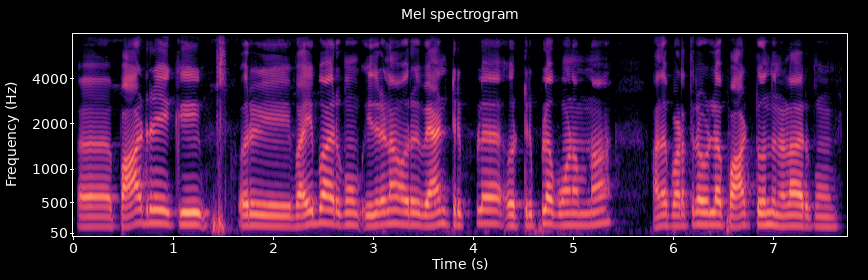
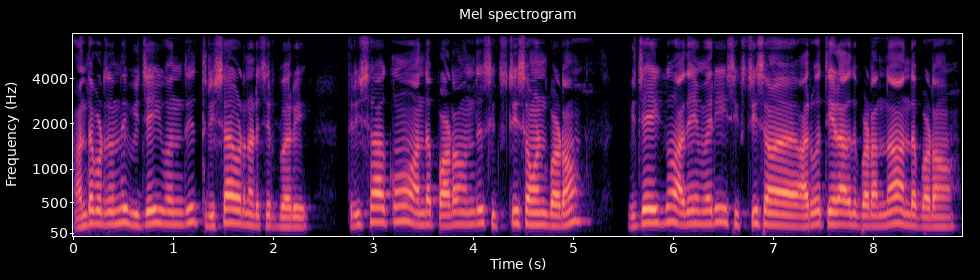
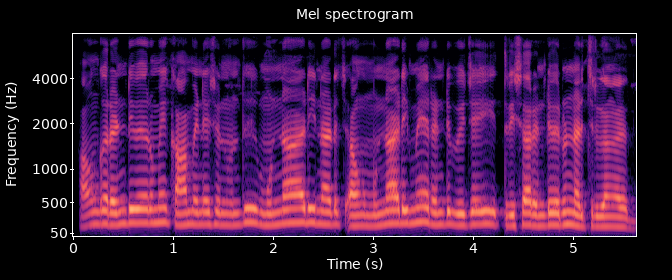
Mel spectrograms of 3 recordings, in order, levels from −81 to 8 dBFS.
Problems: none marked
